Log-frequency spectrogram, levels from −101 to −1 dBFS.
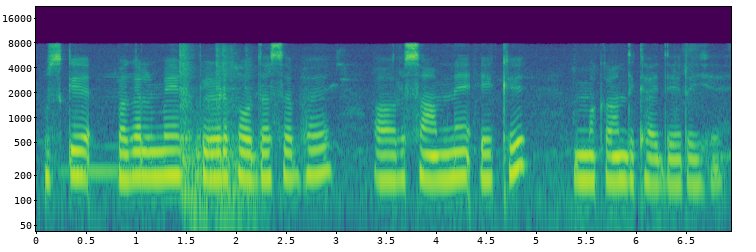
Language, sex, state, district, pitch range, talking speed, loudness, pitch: Hindi, female, Bihar, Darbhanga, 175-195 Hz, 130 wpm, -17 LUFS, 185 Hz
